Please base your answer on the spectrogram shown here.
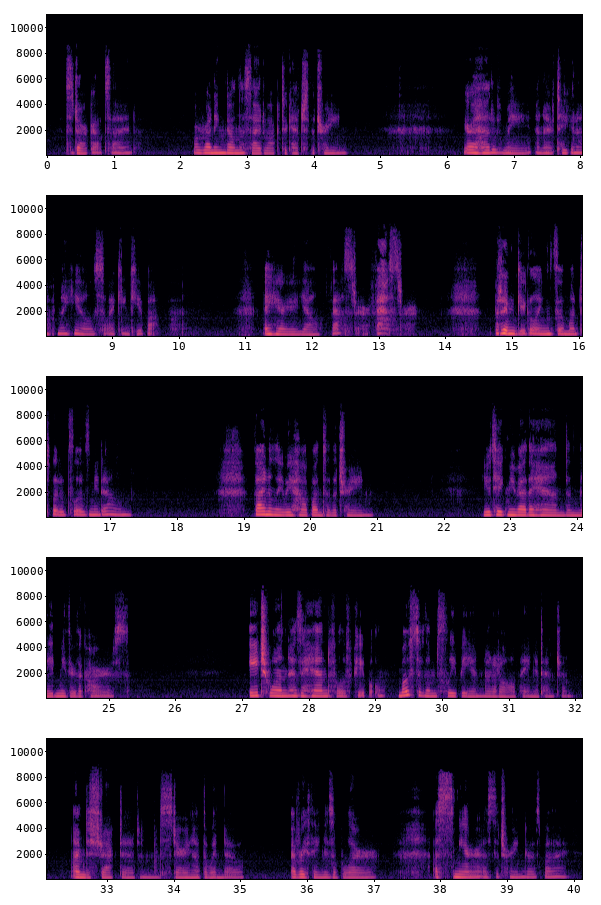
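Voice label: lady noises, story time, female; F4M; On the Train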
